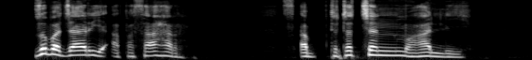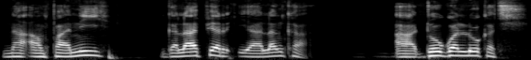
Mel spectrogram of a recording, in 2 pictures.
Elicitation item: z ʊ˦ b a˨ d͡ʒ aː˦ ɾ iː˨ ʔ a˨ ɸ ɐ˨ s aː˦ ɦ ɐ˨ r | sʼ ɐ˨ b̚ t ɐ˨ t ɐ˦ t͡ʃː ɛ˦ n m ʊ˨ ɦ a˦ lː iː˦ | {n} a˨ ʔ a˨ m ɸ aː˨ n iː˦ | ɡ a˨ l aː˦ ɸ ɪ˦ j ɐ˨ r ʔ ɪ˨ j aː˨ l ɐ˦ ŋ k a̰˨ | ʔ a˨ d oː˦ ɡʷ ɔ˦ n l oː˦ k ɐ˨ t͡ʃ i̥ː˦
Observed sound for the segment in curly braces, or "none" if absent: n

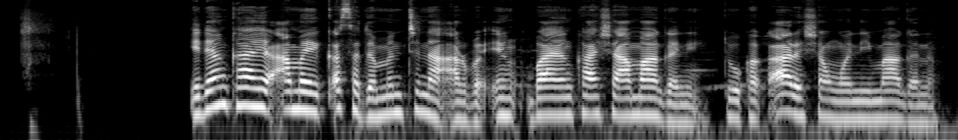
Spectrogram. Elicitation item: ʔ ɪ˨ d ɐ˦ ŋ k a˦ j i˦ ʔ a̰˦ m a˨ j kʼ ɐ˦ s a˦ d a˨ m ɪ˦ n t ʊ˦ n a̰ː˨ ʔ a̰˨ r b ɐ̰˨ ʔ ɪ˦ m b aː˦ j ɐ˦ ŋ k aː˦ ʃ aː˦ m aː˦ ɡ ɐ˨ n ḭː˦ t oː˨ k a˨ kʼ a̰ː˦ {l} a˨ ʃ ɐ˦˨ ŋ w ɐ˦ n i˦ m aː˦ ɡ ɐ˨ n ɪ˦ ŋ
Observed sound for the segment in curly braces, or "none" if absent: ɽ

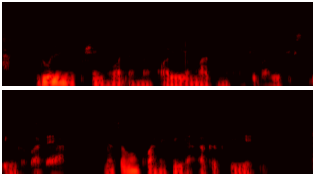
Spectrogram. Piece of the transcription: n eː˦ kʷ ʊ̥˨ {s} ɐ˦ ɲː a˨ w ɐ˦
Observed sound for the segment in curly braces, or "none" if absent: ʃ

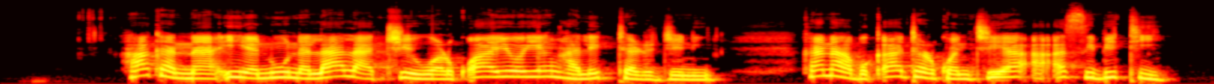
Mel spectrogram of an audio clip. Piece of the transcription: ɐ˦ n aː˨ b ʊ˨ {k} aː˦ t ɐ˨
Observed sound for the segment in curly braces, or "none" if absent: kʼ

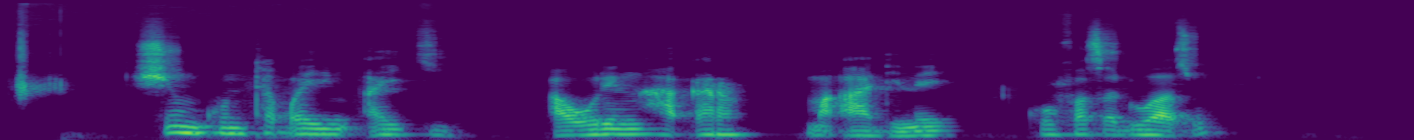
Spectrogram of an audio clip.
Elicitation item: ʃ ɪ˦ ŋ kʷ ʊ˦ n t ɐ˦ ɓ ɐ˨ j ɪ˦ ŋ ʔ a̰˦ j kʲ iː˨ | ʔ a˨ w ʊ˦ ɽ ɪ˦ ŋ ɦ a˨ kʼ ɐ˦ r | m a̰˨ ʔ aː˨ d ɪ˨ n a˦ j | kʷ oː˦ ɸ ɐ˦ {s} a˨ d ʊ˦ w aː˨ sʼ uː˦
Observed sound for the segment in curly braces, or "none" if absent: s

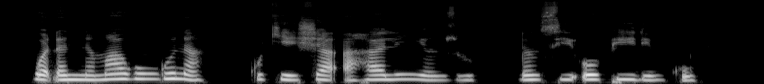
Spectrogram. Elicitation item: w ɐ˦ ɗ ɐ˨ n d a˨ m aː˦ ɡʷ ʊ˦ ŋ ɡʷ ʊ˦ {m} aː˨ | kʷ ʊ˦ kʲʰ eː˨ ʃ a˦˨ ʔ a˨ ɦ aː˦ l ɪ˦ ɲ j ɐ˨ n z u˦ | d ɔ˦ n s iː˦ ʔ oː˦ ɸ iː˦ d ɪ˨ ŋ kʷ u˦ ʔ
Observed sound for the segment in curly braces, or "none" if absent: n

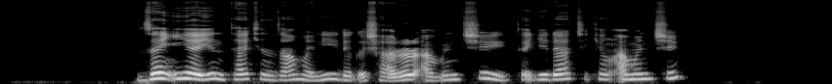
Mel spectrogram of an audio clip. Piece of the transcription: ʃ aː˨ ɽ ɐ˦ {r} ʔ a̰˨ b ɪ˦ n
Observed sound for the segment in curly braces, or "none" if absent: r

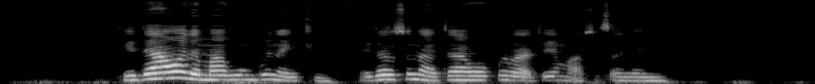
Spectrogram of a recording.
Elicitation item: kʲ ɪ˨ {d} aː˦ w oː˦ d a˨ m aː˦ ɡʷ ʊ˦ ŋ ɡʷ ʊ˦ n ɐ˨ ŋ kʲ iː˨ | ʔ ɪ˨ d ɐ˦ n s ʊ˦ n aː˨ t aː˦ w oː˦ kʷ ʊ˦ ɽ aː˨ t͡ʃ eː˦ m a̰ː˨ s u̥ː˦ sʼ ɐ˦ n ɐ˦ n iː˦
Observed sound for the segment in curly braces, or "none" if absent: d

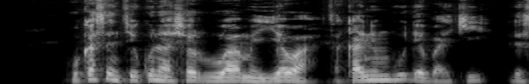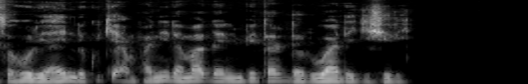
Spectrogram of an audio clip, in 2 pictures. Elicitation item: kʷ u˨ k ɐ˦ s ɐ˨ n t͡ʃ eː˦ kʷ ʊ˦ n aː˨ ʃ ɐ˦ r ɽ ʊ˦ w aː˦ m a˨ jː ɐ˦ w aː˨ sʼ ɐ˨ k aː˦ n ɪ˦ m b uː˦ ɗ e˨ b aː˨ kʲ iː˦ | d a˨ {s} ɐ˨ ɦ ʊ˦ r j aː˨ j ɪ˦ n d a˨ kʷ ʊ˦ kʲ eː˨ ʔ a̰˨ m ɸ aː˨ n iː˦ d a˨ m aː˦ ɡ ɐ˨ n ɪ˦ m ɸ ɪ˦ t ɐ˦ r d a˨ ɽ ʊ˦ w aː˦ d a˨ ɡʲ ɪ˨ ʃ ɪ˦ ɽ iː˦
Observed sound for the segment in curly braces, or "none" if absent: s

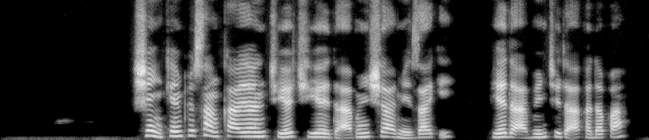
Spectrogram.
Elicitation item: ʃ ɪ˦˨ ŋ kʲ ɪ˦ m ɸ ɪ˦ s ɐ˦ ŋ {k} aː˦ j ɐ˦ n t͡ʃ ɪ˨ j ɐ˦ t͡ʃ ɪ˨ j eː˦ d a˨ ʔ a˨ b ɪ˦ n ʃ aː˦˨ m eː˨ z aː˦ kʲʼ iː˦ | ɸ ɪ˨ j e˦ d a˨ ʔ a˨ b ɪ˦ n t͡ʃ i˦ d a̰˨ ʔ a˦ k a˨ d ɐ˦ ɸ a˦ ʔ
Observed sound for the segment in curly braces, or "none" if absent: k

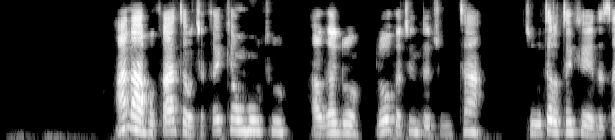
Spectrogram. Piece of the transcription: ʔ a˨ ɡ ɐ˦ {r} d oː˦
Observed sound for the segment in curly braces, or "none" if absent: none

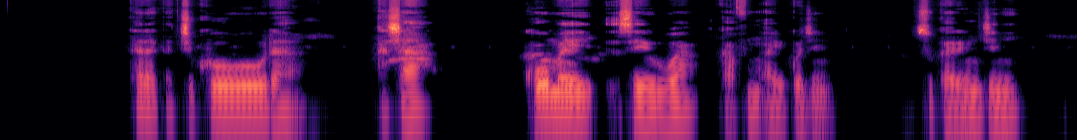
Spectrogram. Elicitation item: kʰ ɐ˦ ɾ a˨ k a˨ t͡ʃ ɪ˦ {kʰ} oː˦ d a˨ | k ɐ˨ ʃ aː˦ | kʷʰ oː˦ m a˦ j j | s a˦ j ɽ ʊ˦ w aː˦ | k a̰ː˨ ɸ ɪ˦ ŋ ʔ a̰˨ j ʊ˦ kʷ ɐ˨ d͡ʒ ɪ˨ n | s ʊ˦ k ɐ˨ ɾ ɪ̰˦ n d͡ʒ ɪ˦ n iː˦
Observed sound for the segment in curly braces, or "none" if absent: kʰ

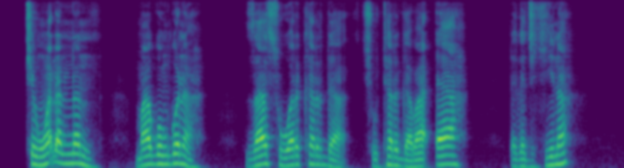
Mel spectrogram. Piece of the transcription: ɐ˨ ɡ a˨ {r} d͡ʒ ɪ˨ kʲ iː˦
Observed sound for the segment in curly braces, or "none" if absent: none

